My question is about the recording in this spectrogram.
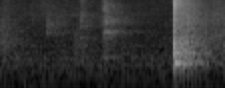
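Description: A single sharp knock near the end, like a hard object striking a table, with faint handling noise before it.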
